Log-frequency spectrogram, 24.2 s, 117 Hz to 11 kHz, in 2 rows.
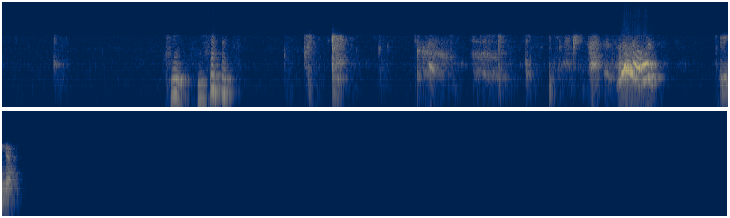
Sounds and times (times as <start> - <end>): Dog: 9.3 - 11.0
Speech: 12.0 - 12.5.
